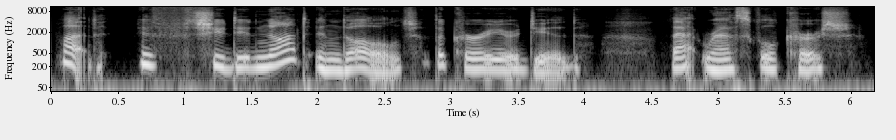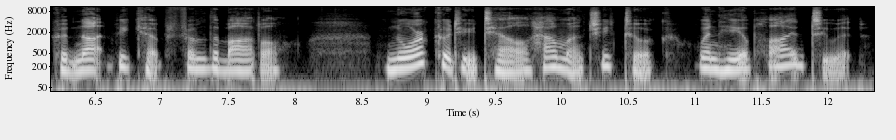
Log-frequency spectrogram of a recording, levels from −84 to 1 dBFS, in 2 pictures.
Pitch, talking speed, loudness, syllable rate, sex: 180 Hz, 150 wpm, -17 LUFS, 3.8 syllables/s, female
